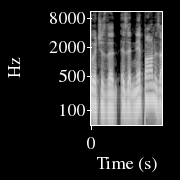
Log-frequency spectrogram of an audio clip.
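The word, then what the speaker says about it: Nippon: the uh npb which is the is it nipon is that how you say it yes NE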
